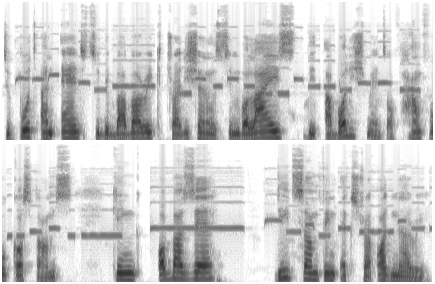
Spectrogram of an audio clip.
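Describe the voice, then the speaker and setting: A man reading a scripted folktale as a narrator, in a measured, dramatic storytelling delivery. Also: medium pitch, darkish tone, poor audio. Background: background music.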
